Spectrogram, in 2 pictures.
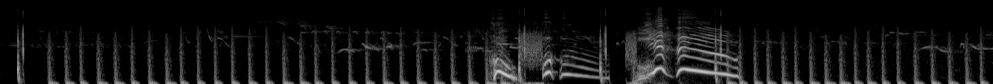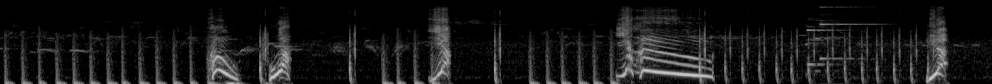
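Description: Quick cartoon footsteps patter in a fast, even rhythm.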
